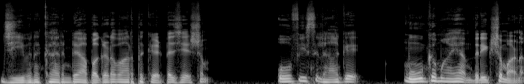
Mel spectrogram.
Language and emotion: Malayalam, sad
